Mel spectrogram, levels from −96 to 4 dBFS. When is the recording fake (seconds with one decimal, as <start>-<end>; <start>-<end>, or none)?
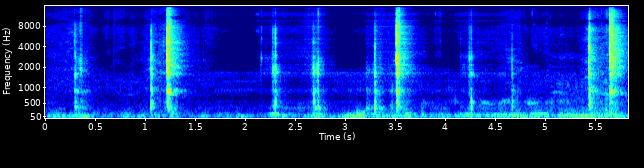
1.7-4.6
